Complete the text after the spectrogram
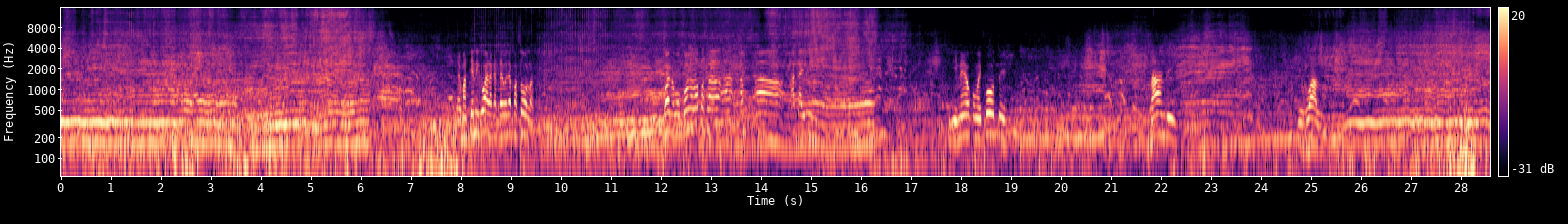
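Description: Motorcycle engines rev and whine loudly, rising and falling in pitch.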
